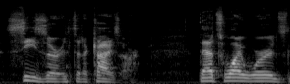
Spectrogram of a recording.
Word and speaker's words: Caesar: the message ignorant Kaiser's kaiser is the actual old Latin pronunciation of Caesar when English became the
